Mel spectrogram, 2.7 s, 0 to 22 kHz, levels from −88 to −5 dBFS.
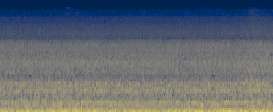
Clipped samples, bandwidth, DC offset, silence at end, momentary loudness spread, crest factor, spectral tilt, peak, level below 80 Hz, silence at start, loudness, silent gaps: under 0.1%; 12 kHz; under 0.1%; 0 s; 2 LU; 12 dB; -5.5 dB/octave; -12 dBFS; -26 dBFS; 0 s; -28 LUFS; none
